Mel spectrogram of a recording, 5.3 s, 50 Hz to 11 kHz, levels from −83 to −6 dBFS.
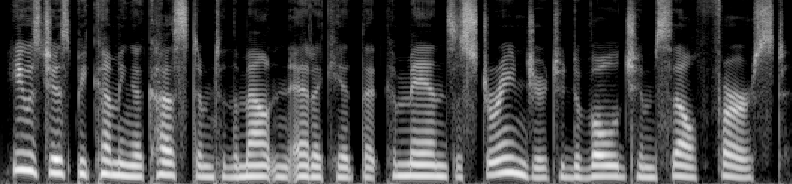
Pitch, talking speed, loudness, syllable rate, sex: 195 Hz, 195 wpm, -18 LUFS, 6.0 syllables/s, female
